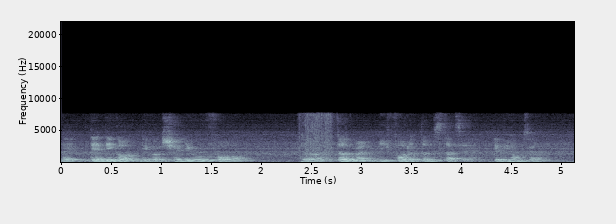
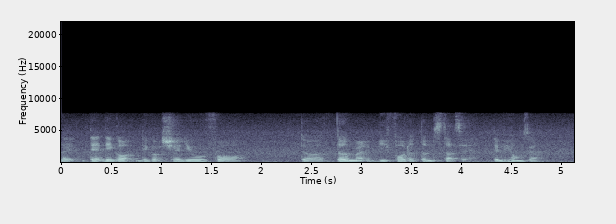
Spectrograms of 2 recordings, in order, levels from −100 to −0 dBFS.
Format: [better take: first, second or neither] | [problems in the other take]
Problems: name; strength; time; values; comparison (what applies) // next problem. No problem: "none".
second | background sound (Tearing); 14 dB below the speech // room echo; dies away in 0.6 s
